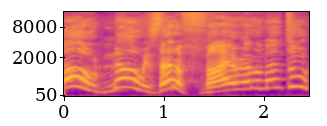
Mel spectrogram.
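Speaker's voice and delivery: very loud, high, booming, bold heroic shout. Playing a bard shouting a false warning from nowhere: deep heroic bold shout. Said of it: "very deep, heroic, bold voice out of nowhere shout".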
